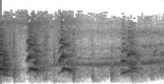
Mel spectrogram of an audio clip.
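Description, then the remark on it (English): A husky barks and whines in a quick series of yelping, howl-like calls, fairly loud, with short pauses between the sharp cries, raising its head on a trail after catching a faint scent of oil. “He raised his head and barked.”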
